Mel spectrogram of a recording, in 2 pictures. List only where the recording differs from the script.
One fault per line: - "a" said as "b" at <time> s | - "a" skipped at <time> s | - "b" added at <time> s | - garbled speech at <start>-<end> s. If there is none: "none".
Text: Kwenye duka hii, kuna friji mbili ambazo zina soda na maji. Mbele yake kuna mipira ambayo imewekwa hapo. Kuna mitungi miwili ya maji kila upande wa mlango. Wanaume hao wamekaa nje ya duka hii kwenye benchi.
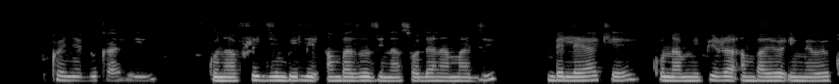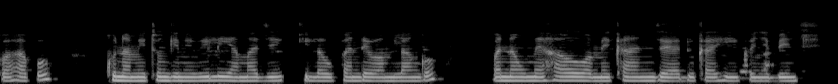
none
